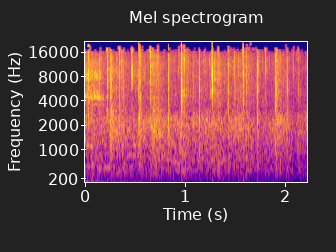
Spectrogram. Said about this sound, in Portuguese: Então vem aqui para frente e vamos aplaudir ao nome de Jesus.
